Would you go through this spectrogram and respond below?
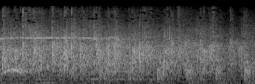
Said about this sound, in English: That's awesome. Yeah, man, clap for that. That's super cool.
